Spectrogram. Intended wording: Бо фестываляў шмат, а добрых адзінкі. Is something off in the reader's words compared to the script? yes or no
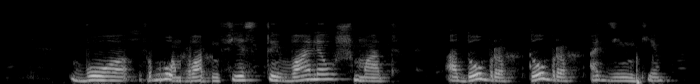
yes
